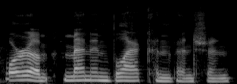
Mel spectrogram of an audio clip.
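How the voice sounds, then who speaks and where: A woman's voice: fairly low pitch, measured pace, smooth. Chatty, wry woman co-host. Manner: chatty, wry, opinionated asides. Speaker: co-host commenting on a trial. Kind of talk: casual commentary chat.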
